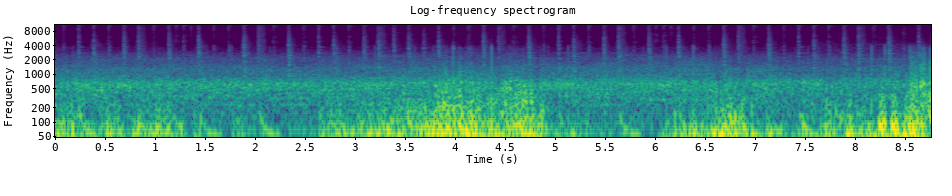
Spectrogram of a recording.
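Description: Whitewater river rapids rushing over boulders: a loud, steady rush with a deep rumble, with background music keeping a steady beat underneath.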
